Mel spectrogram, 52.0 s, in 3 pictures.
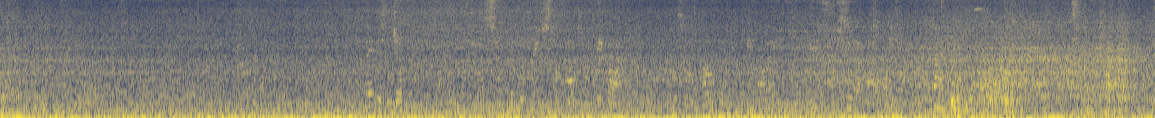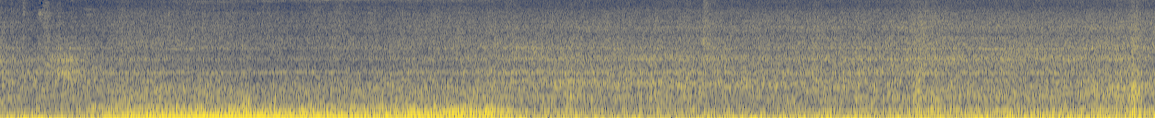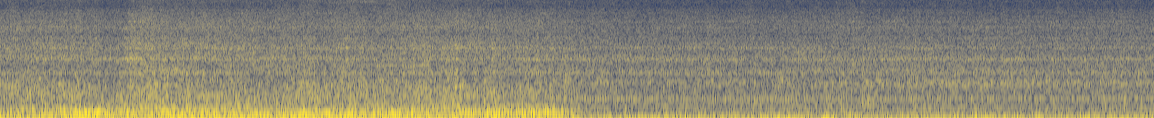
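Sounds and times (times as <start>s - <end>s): train rumbling on rails: 0.0s - 51.9s
diesel engine droning: 17.2s - 51.8s.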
